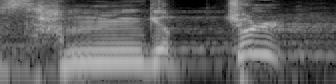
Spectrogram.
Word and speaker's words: 삼겹줄: 어떻게 차려야 어떻게 승리할 수 있을 것인가, 오늘 삼겹줄 전략에 대해서 말씀을 드리려고 합니다. 여러분 발음 잘 들으셔야 돼요. 삼겹줄이요, 삼겹살이 아닙니다. 여러분 삼겹살.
